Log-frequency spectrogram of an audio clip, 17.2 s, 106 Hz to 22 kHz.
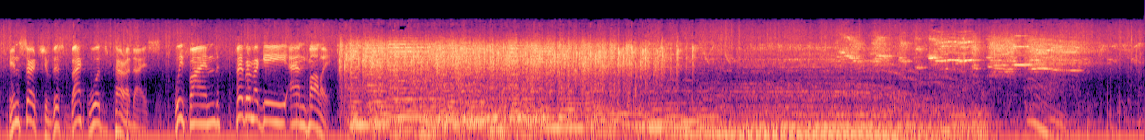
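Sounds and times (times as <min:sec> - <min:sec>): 
speech: 0:00.2 - 0:06.3
car engine rumbling while driving along a forest road: 0:06.4 - 0:15.0
worn faulty car brakes squealing: 0:10.4 - 0:16.5.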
